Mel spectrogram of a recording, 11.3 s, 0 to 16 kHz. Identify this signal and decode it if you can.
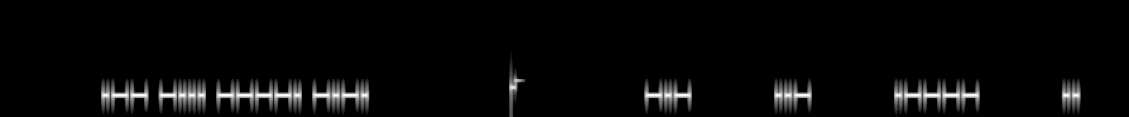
Morse code, heard as a keyed tone, about 25 wpm, spaced as for 13 wpm, 700 Hz. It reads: WB9C KU1I
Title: USA Call Signs - 6x Character Spacing - 25wpm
